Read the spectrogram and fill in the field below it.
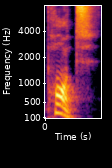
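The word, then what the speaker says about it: thought: কিন্তু উচ্চারিত হচ্ছে না ডট সো এরপরে কি থট এই যে টি ও ইউ জি এইচটি থট এটা কিন্তু লিখা স আপনাকে লিখতে হবে এইযে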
